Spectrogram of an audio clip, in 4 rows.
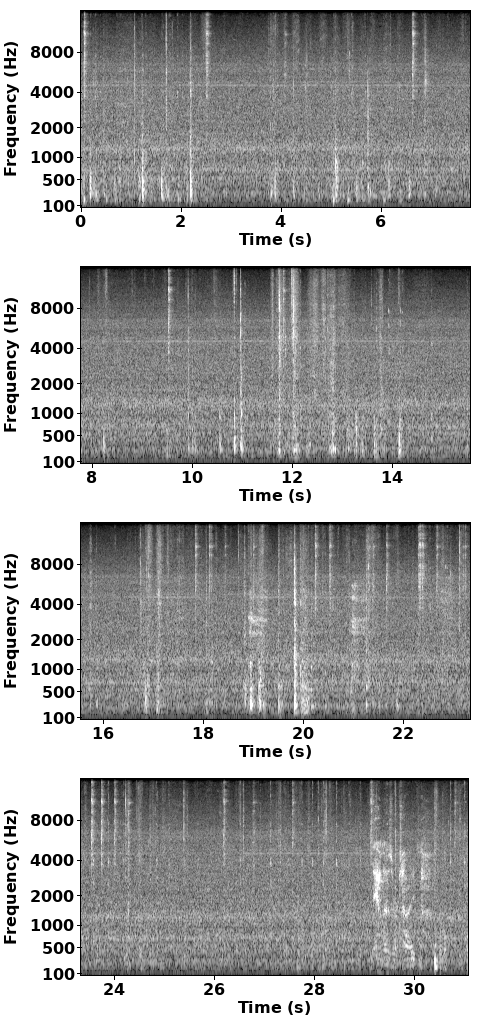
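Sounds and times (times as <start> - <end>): steady background hum: 0.0 - 31.0
screwdriver and plastic clicks: 21.6 - 29.2.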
